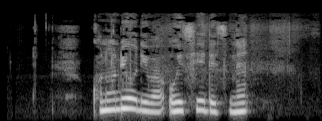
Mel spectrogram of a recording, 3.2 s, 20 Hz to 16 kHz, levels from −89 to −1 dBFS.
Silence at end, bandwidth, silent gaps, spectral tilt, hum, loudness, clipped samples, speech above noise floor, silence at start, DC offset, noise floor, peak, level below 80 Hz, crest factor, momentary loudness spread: 0.3 s; 11.5 kHz; none; -3.5 dB/octave; none; -22 LUFS; under 0.1%; 30 dB; 0.65 s; under 0.1%; -51 dBFS; -8 dBFS; -76 dBFS; 16 dB; 23 LU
